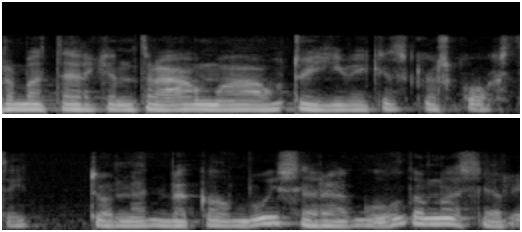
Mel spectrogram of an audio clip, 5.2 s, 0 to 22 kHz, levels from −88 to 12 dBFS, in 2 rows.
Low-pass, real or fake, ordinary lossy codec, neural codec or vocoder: 7.2 kHz; fake; AAC, 96 kbps; codec, 16 kHz, 4 kbps, X-Codec, HuBERT features, trained on balanced general audio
